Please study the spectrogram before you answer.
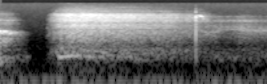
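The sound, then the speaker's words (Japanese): A deep breath drawn in, a long, steady, airy rush lasting about a second, followed by a short click and quieter breathy noise. “深呼吸してください。吸って”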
